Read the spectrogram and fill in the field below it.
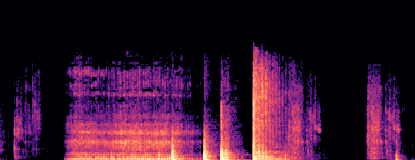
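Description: Stone blocks crack and break.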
